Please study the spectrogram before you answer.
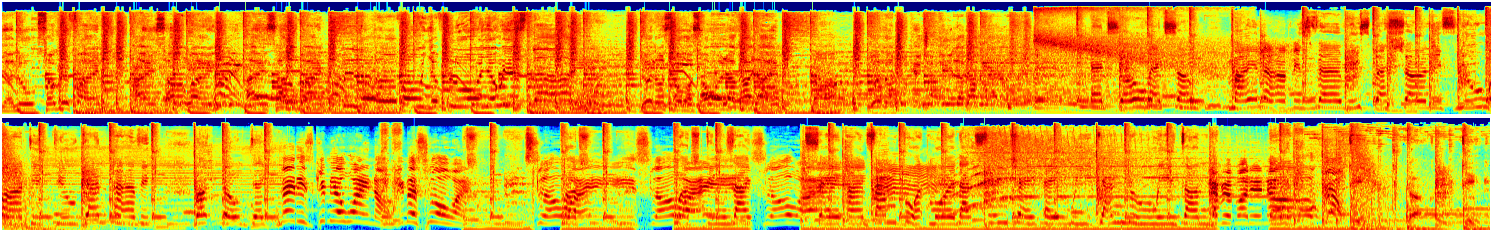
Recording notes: PDT - CALGARY - LIVE AUDIO (DIRTY). PDT NIGHT CLUB IN CALGARY ALBERTA.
